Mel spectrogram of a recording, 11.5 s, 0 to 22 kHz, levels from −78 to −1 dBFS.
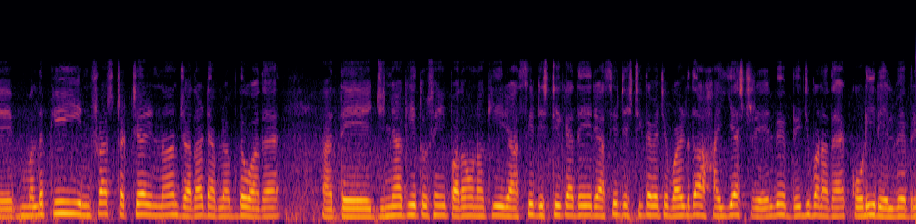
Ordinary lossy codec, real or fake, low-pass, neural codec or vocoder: Opus, 24 kbps; real; 7.2 kHz; none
